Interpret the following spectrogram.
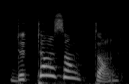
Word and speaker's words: de temps en temps: Now here we don't pronounce the final S of temps, which is time, but we have to make a liaison between the S of temps and the en. So we are going to say de temps en temps, and that liaison is going to be a Z sound. De temps en temps. And the final S of the second temps is silent.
